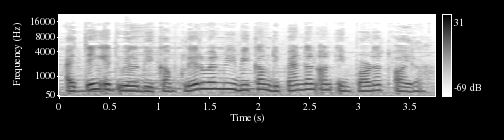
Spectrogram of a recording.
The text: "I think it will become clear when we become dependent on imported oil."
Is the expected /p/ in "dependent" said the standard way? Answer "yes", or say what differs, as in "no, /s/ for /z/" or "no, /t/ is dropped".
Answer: yes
